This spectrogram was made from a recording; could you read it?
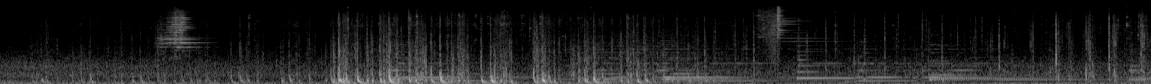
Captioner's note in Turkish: Nal Sesleri ve Kılıç Sesi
